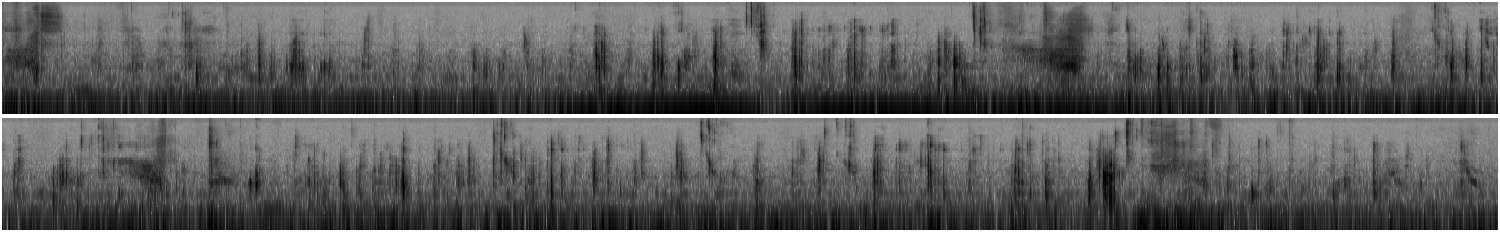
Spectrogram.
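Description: Close-miked eating sounds: biting into and chewing soft cream-filled donuts, with many small clicks of the mouth throughout.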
